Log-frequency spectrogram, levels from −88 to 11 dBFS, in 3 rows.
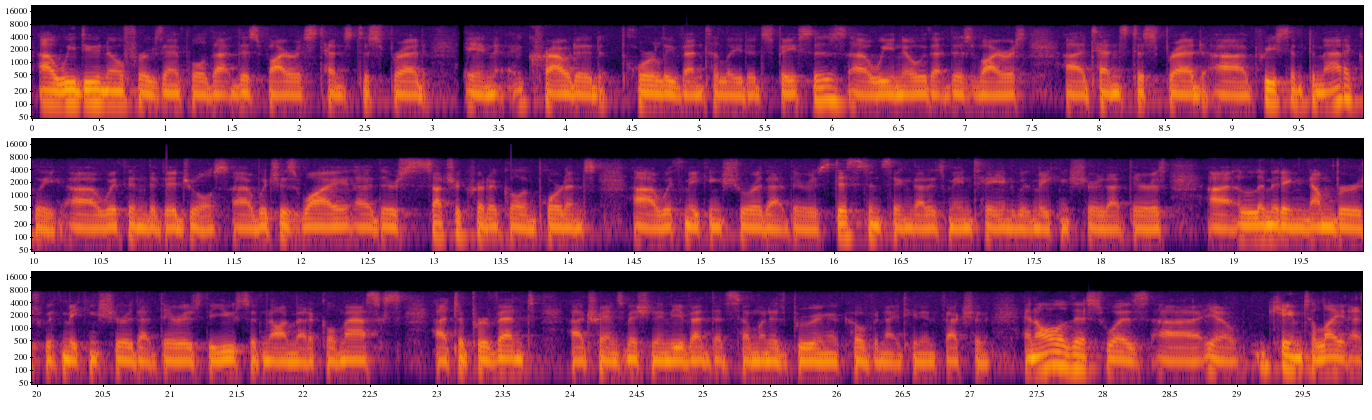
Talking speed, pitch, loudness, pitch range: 200 wpm, 85 Hz, -22 LUFS, 85-95 Hz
